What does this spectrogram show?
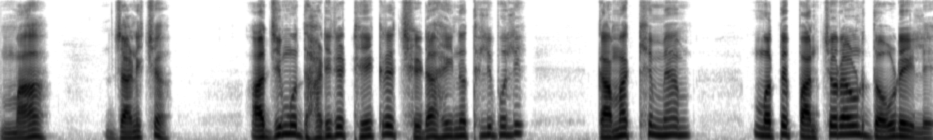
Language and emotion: Odia, sad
